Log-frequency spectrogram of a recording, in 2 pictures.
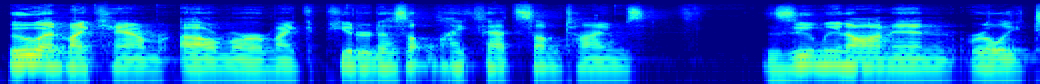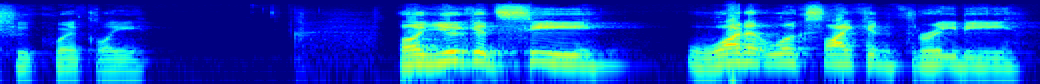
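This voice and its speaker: A man giving casual live weather commentary as a co-host, excitable and exclaiming at what he shows on screen. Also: mid-range voice, measured pace.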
